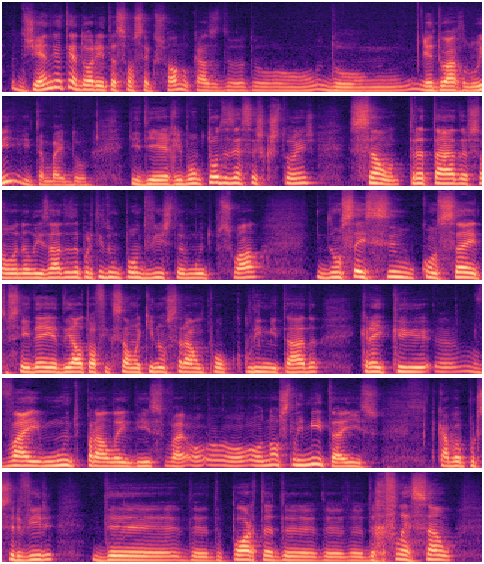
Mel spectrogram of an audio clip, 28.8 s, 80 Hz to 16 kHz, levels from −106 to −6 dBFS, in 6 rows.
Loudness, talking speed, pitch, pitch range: -22 LUFS, 165 wpm, 175 Hz, 155-190 Hz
